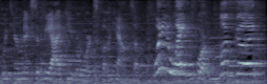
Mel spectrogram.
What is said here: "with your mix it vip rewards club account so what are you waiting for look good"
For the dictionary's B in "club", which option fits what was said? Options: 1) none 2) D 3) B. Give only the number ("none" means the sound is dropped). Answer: 1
